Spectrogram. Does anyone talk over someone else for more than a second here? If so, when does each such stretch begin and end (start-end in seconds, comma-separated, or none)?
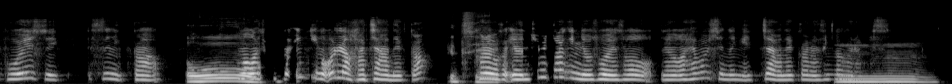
none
